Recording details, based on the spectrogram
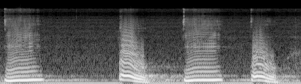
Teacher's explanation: for the production of U, it's the back of your tongue which is raised here. Therefore, there is a difference, in terms of two different positions between E and U.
